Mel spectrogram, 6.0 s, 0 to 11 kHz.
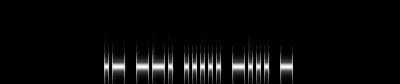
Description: Morse code, heard as a keyed tone, about 19 wpm, 700 Hz. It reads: AG5BT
